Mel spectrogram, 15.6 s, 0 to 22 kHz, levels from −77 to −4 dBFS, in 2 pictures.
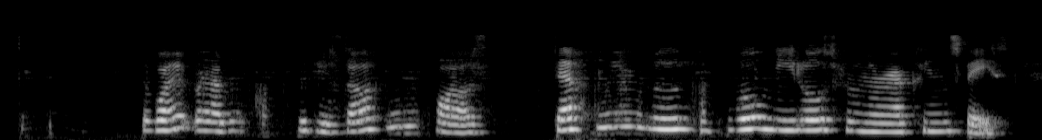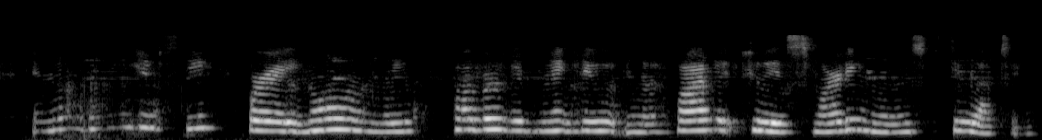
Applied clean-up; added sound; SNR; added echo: neural mask model DeepFilterNet 3.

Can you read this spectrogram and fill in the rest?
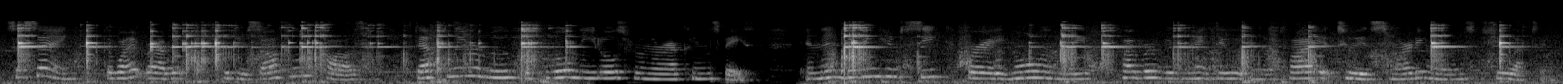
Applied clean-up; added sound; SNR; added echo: none; Chatter / Chink, clink; -3 dB; reverberation time 0.3 s.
